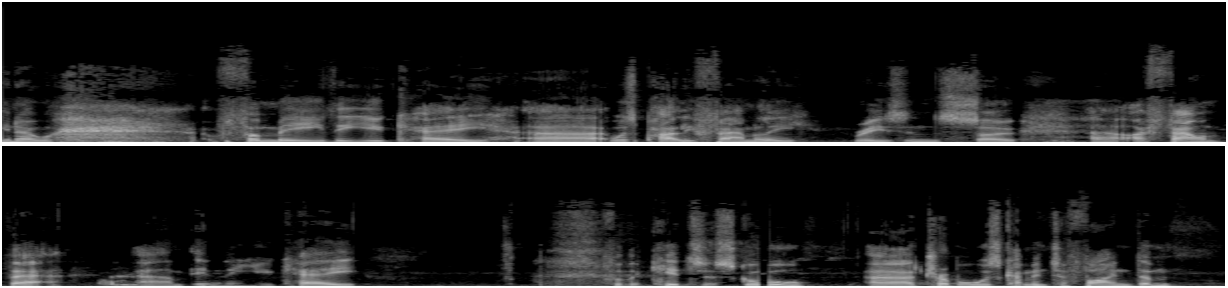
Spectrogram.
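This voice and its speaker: With a British accent, a man talks at medium pitch with lively intonation. The sound is dry and close, with no echo. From UK. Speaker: business analyst, immigrant. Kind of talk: casual chat. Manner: hesitant, many fillers.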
